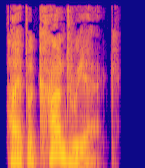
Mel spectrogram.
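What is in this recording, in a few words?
"hypochondriac", British English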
